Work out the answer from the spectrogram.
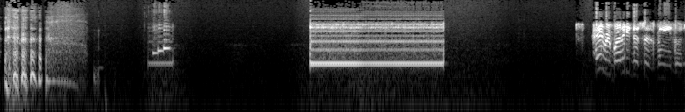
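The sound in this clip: A phone call goes out: short dialing tones, a pause, then one long steady ringing tone, followed by a recorded voice starting to speak.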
